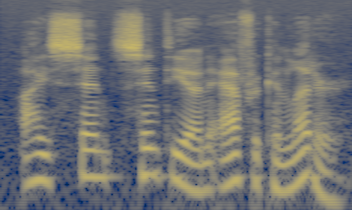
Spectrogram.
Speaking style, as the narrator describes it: said Molly timidly

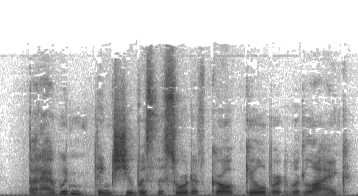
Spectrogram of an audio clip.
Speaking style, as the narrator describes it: whispered Jane to Anne

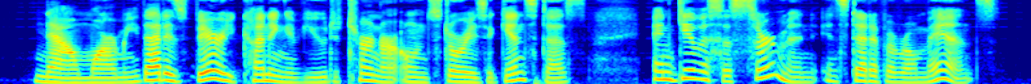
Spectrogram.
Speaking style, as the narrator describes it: cried Meg

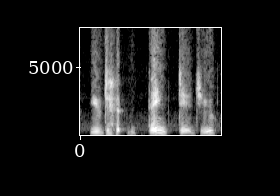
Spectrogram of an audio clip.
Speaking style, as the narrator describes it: the man laughed bitterly

